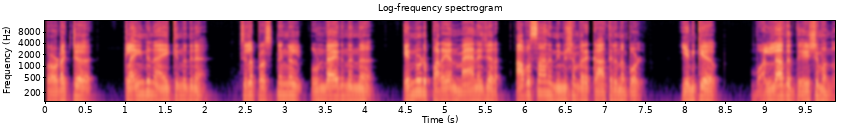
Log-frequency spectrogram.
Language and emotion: Malayalam, angry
